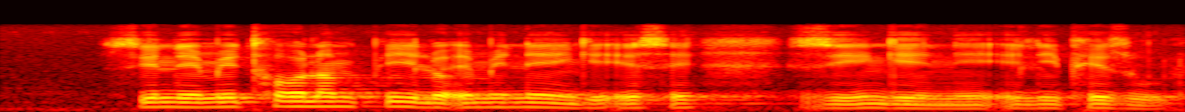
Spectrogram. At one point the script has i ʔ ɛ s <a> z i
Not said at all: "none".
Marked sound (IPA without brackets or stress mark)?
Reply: e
